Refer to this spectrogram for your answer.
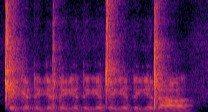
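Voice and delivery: "ticka" rattled off in an even stream; quick machine-like "ticka" syllables on one pitch; rapid double tonguing. Shown as a demonstration. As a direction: run "ticka" nonstop, landing on "da". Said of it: "learn to double tongue like this".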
